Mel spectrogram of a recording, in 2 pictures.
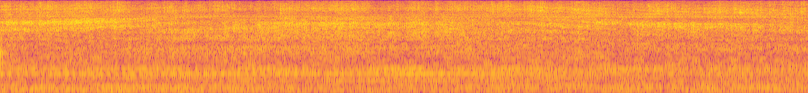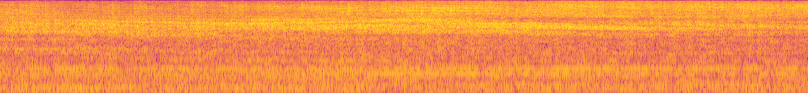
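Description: Corn twist snack extruder production line running: a steady machine noise with a few constant hums and a high whine that slowly wavers up and down in pitch.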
